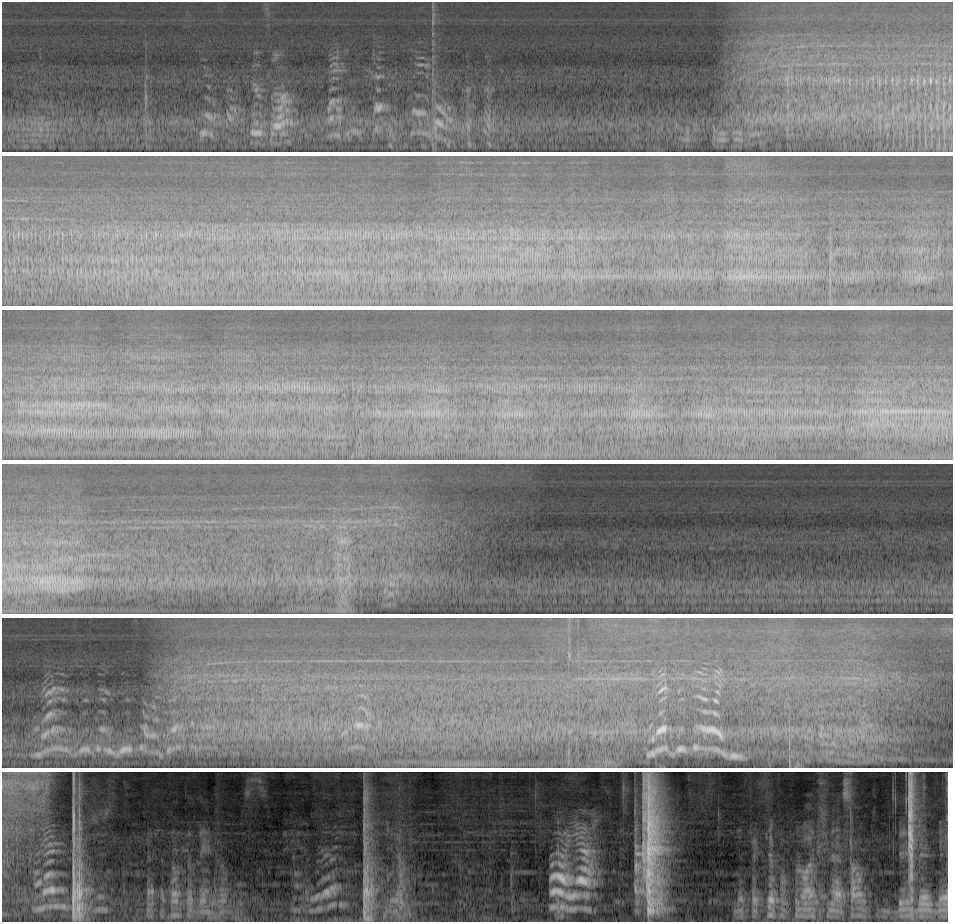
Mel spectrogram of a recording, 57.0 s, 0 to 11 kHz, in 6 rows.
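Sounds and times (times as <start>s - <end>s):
electric jigsaw cutting wood: 7.2s - 34.0s, 38.4s - 48.1s.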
